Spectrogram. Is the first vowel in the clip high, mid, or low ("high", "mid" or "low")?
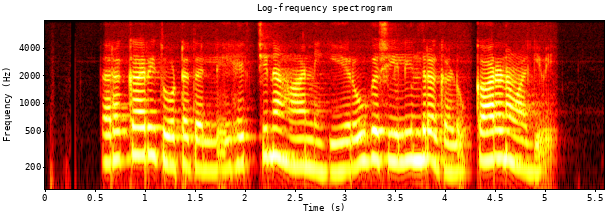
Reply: low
